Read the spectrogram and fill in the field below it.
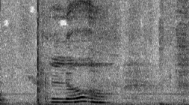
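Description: A small dog whimpers.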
